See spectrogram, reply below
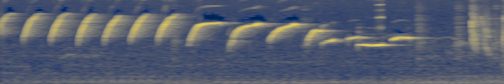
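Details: White-rumped shama song: a run of about fifteen clear whistled notes, each sliding downward. The notes start high and rapid, then drop in pitch and slow toward the end, finishing with a short buzzy burst.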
